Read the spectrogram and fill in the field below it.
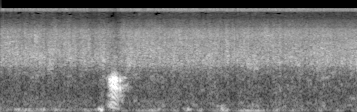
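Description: Rain falls on desert rose plants in a steady, hissing wash, and a voice briefly exclaims partway through.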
